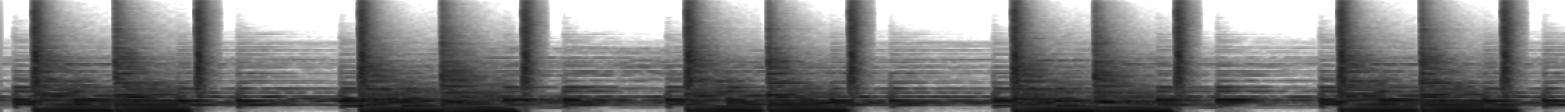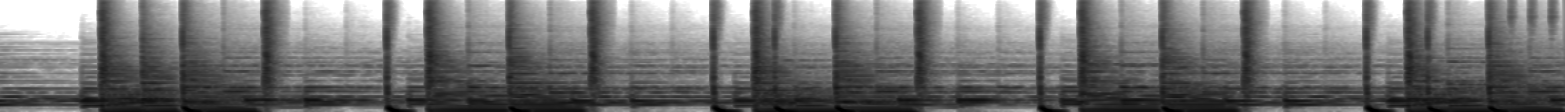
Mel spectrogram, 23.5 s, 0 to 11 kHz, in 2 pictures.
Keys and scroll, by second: 0.1 space, 0.2 Escape, 3.4 l, 6.1 Escape, 8.2 space, 8.7 e, 9.5 space, 10.9-12.7 typing, 14.7 space, 14.9 l, 15.7 space, 16.1 l, 18.1 space, 18.6 e, 21.8 l.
